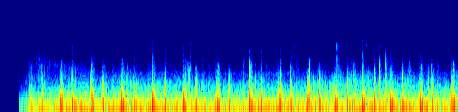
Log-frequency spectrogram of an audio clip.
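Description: Steady low heart thumps repeating throughout over a constant low rumble, consistent with an ordinary heartbeat.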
